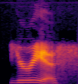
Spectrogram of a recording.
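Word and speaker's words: Uraeus: how to pronounce this it's u r e a u s is it uras that's the Urus yes it's a protective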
